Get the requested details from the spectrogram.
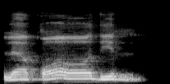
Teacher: huruf ra dibaca tipis tarqiq karena dia sukun didahului oleh huruf yang berharokat kasrah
